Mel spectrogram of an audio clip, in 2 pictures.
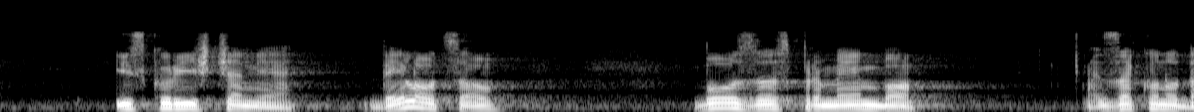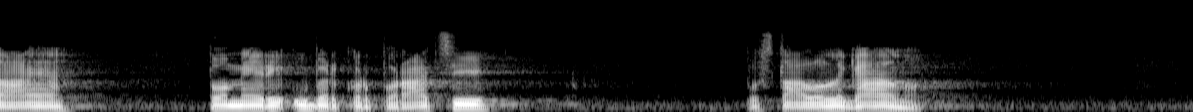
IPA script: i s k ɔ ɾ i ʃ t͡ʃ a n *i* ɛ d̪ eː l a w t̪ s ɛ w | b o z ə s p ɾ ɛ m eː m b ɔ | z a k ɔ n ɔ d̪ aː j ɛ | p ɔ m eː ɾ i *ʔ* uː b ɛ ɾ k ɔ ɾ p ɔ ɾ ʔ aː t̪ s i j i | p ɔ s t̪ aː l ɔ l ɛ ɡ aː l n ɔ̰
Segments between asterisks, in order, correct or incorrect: incorrect, correct

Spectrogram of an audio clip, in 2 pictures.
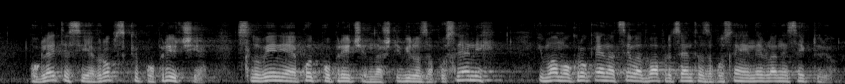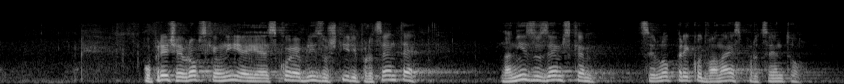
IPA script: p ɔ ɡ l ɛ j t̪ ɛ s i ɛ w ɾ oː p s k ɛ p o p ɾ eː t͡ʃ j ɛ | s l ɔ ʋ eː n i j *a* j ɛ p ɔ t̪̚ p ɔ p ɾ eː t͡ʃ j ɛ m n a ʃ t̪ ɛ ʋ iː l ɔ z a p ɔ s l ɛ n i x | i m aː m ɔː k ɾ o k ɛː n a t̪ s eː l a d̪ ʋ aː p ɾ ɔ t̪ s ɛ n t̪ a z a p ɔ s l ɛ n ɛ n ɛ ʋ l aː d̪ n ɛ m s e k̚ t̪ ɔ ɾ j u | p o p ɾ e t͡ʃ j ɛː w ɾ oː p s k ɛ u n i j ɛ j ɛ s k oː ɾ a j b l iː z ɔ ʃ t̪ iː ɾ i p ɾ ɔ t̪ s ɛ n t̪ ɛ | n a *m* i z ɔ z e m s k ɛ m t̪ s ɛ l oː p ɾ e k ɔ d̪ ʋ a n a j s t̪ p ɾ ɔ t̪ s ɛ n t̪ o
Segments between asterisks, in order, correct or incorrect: correct, incorrect

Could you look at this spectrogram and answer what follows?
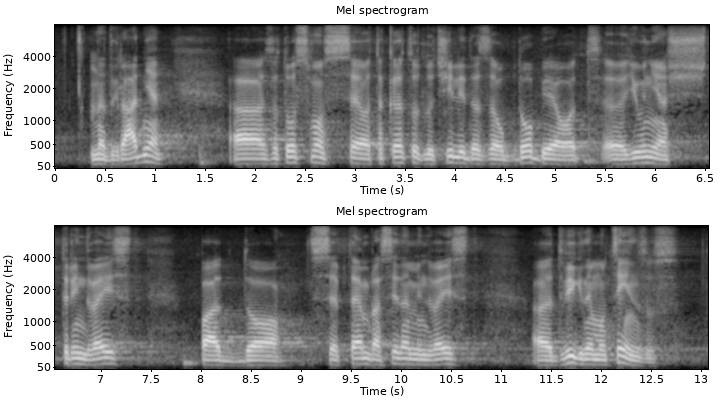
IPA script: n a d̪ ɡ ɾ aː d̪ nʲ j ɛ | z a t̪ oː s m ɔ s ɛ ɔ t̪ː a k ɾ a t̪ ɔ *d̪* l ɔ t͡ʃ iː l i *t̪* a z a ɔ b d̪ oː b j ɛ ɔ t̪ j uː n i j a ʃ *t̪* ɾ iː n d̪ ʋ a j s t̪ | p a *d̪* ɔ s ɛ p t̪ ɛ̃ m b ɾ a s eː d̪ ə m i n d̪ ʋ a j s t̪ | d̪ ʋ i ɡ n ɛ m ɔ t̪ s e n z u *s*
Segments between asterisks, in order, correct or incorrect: correct, incorrect, correct, correct, correct

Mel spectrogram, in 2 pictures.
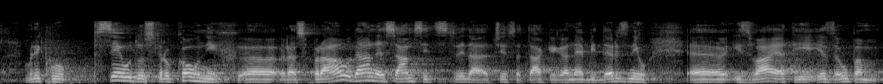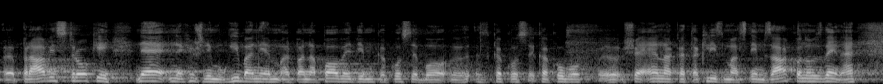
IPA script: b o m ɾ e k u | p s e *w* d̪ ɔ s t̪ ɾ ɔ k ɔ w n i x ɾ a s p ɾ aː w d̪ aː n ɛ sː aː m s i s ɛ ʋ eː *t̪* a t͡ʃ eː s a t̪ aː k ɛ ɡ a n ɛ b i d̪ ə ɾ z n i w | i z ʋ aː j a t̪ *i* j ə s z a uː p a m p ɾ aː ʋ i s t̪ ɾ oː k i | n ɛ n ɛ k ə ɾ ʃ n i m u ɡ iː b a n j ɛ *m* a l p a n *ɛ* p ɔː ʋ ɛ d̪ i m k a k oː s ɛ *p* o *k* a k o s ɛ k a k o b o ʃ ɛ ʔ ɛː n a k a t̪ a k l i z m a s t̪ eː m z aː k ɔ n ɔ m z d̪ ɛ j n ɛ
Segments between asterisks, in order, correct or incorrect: correct, incorrect, correct, correct, incorrect, incorrect, correct

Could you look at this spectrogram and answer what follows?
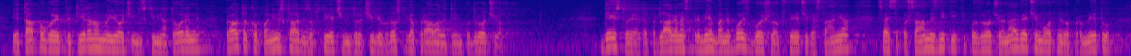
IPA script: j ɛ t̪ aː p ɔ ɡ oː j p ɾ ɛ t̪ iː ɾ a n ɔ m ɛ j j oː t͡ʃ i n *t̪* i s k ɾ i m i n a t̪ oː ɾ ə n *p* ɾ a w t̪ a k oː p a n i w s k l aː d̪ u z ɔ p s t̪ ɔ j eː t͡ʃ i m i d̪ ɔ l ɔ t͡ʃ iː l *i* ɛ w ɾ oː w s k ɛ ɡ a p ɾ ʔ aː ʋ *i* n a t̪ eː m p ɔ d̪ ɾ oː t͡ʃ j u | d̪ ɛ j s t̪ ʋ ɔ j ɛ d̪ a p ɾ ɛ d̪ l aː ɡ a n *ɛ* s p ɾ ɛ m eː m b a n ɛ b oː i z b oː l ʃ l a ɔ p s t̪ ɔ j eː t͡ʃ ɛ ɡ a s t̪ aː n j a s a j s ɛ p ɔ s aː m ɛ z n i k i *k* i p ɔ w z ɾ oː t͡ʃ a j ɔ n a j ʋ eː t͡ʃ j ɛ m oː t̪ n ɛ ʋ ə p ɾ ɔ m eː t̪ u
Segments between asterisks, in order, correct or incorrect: incorrect, correct, correct, incorrect, incorrect, correct

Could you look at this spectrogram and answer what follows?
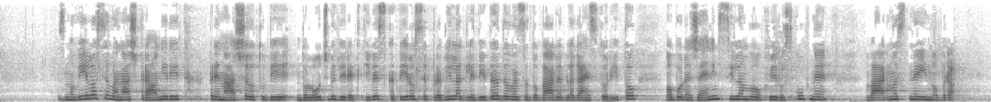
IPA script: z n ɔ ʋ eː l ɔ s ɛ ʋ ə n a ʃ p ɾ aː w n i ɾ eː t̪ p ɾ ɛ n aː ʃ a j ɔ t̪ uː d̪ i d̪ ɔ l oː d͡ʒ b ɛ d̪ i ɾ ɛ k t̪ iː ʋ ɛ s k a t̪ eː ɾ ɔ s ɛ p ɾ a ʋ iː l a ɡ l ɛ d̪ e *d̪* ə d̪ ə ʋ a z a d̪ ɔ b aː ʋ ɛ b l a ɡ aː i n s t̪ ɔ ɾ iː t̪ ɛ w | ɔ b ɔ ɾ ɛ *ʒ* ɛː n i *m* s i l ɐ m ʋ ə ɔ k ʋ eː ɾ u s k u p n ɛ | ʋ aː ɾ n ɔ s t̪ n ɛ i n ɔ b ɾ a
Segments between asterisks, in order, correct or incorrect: correct, correct, correct

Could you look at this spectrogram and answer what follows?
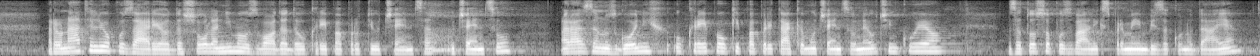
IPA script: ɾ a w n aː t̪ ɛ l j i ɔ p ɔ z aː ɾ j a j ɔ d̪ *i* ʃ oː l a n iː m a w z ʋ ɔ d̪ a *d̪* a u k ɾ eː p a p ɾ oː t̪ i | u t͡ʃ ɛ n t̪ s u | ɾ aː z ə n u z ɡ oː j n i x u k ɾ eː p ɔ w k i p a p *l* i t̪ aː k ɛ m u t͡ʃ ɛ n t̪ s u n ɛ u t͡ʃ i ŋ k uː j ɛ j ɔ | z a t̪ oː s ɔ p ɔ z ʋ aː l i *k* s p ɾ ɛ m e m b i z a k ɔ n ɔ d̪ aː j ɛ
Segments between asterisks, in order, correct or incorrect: incorrect, correct, incorrect, correct

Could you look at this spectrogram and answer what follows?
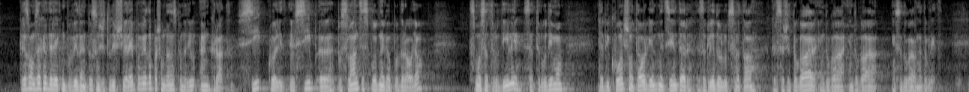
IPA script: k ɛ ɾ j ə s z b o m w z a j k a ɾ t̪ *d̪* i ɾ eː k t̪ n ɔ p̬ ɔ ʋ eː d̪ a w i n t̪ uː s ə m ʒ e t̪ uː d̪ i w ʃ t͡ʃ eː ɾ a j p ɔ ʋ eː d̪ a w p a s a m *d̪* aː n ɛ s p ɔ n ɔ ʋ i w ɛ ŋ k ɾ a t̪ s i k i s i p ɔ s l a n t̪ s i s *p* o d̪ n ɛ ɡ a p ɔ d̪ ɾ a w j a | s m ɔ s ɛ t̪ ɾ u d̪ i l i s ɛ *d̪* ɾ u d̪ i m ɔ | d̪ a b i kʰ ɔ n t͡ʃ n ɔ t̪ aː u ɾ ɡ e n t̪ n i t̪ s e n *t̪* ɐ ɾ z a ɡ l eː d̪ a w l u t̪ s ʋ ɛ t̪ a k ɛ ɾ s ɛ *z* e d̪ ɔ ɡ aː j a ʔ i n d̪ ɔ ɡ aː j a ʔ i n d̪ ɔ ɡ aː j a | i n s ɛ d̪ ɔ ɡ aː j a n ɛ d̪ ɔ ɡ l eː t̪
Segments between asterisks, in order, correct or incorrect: correct, correct, correct, incorrect, correct, incorrect

